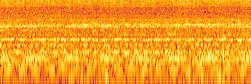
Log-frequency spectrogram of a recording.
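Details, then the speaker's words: Voltage drop test board with a fuel-pump-style motor and an excessive ground voltage drop: steady low motor hum running noticeably slower and weaker while lights are dim; slow-running motor from poor ground. "you can hear the motor running slower you can see all of the lights are Dim"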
